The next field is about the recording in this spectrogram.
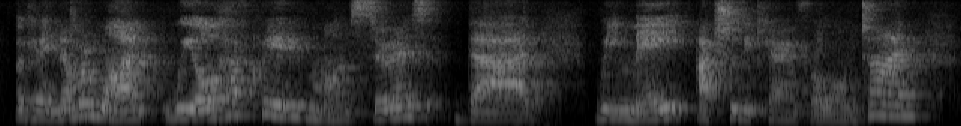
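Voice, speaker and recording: Audible room echo and noticeable background noise surround a woman whose speech has ordinary pitch variation. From Mexico (Guadalajara). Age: 40s. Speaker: children's book author and illustrator. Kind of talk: casual vlog reflection. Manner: casual with many fillers.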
